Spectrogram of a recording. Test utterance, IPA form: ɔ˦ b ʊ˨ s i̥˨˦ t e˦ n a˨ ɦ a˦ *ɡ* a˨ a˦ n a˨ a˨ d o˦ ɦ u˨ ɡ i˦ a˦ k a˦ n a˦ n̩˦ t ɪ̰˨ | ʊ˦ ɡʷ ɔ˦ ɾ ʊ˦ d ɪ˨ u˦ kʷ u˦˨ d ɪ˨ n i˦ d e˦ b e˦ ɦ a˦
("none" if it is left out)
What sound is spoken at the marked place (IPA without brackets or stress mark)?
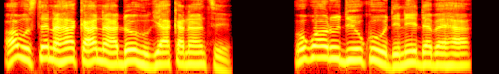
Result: k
